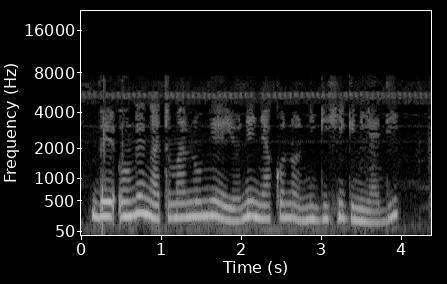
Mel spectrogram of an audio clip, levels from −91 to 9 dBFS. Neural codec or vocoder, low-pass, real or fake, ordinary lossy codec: none; 14.4 kHz; real; AAC, 24 kbps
